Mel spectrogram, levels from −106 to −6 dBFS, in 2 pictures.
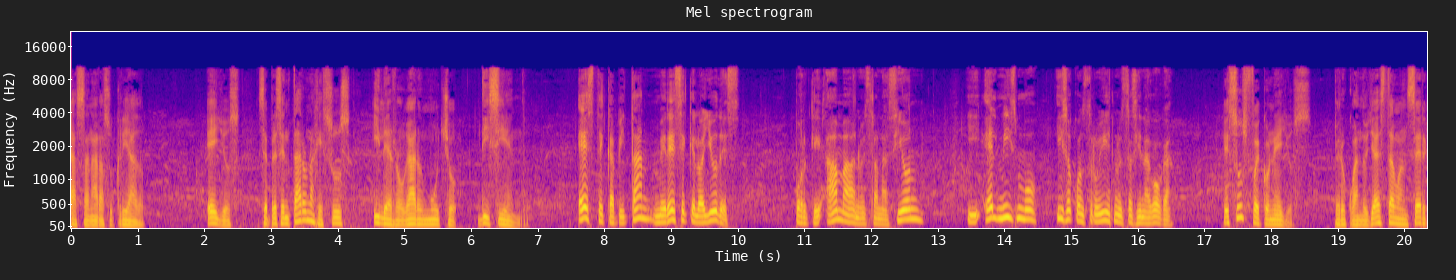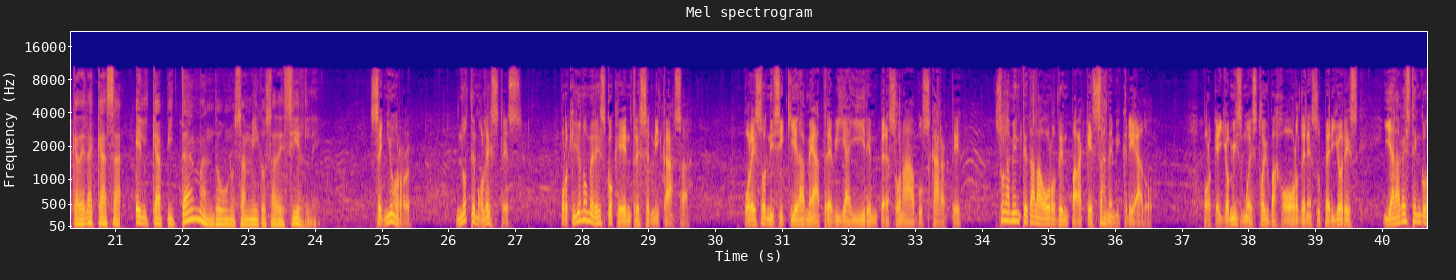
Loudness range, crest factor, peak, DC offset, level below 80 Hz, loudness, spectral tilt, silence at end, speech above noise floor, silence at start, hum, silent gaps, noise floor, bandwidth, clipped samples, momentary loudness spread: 5 LU; 18 dB; -4 dBFS; under 0.1%; -44 dBFS; -21 LUFS; -6 dB/octave; 0 s; 32 dB; 0 s; none; none; -52 dBFS; 11 kHz; under 0.1%; 12 LU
